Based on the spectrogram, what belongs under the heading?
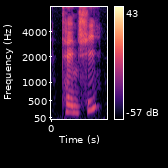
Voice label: "handschi", alsace

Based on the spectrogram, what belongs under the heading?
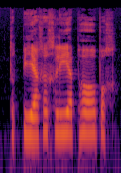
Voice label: "biecherliebhawer", alsace

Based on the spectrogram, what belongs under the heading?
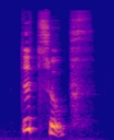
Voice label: "zopf", alsace

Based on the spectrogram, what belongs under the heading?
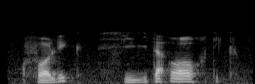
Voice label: "gfallig", alsace; vin; lisse soyeux

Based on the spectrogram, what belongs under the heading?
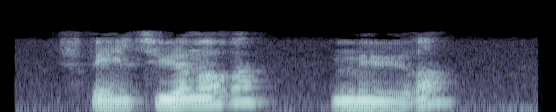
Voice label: "speel zu mache", Alsace

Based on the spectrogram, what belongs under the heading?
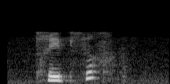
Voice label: "repser", alsace

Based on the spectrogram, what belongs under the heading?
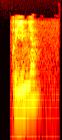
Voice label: "prim", alsace

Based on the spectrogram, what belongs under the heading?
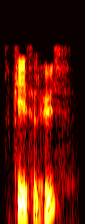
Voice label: "kesselhuss", alsace

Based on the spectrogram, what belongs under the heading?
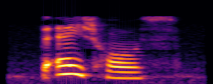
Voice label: "eichhaas", alsace

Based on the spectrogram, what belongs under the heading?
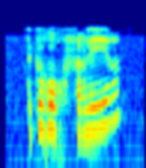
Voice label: "gruch", Bas Rhin; vin; anosmie

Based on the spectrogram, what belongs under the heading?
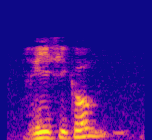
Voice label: "risiko", alsace

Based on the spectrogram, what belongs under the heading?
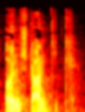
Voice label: "anstandig", alsace

